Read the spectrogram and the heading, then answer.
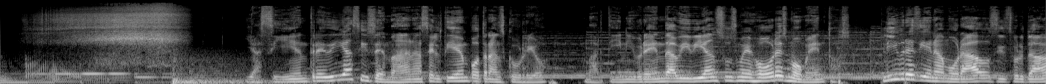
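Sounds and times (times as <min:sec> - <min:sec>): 
low sustained musical drone: 0:00.0 - 0:02.3
snake hissing: 0:00.2 - 0:02.0
speech: 0:02.5 - 0:10.4.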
